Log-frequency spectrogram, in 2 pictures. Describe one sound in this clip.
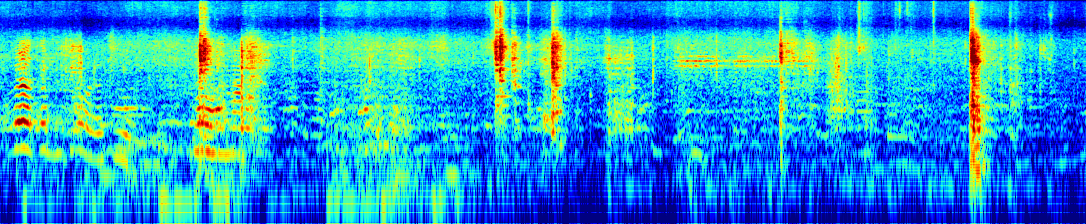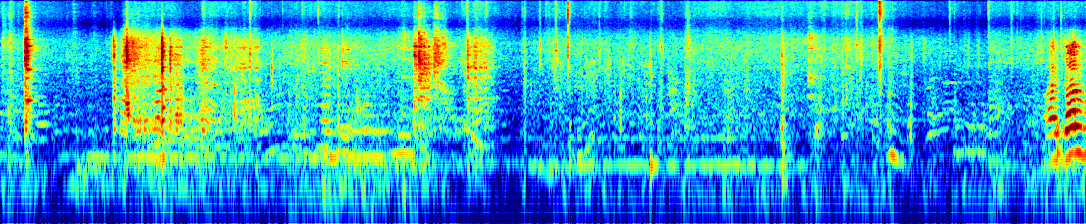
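A metal spatula scrapes and clanks against a pan.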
